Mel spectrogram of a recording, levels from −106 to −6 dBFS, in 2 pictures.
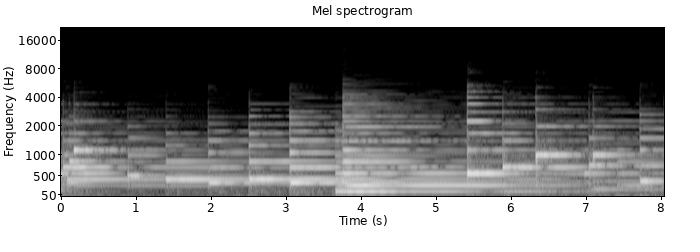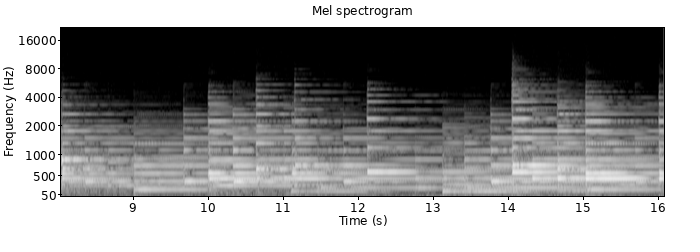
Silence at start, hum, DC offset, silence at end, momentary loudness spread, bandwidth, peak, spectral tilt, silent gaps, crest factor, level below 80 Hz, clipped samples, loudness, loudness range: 0 s; none; under 0.1%; 0 s; 13 LU; 5.6 kHz; -8 dBFS; -9.5 dB/octave; none; 18 dB; -62 dBFS; under 0.1%; -26 LUFS; 7 LU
